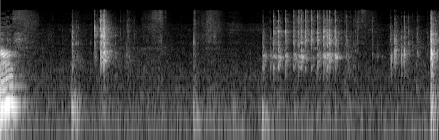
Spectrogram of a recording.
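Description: An adhesive tape runner run across a small paper die-cut to lay glue on it: a couple of light clicks, then a short rasping run of clicks about three seconds in.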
